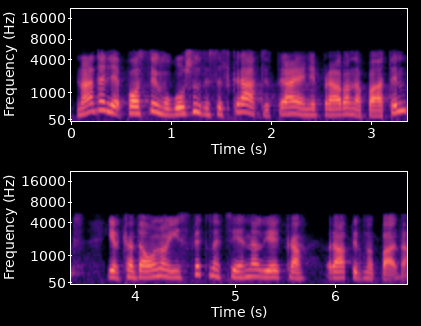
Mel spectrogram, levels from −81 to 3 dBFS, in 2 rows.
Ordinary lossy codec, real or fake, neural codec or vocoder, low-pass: none; fake; codec, 16 kHz, 1 kbps, FunCodec, trained on LibriTTS, 50 frames a second; 5.4 kHz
